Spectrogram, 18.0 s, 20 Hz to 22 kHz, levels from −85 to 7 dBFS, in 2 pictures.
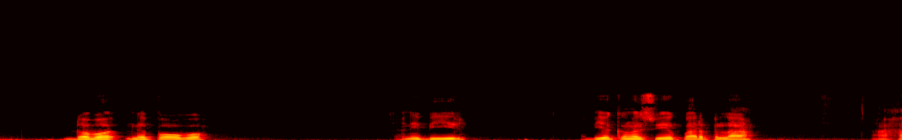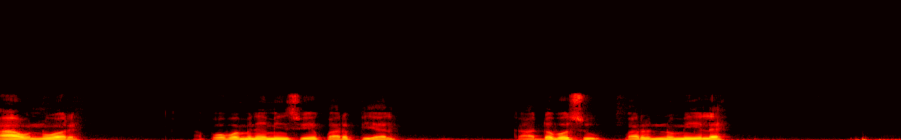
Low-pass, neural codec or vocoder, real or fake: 7.2 kHz; none; real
